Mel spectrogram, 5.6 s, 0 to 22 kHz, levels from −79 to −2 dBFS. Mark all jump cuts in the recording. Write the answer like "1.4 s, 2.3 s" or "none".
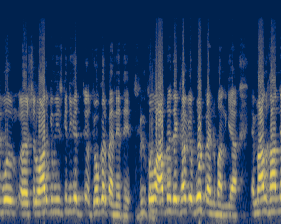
none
